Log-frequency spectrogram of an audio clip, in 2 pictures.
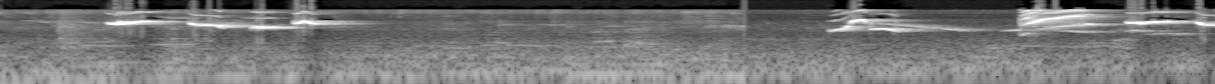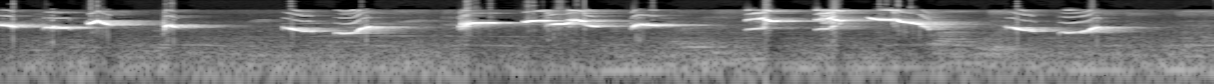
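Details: Oriental magpie-robin, black-breasted kacer, song played to stimulate caged birds to sing: loud varied whistled phrases, rising and falling, with sharp slurred notes in bursts of about half a second, low hum beneath.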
